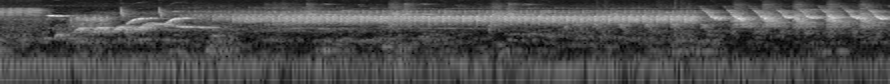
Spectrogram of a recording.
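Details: Sunbathing canary gives a few sweeping whistles, then a long sustained buzzy trill, ending in quick repeated descending notes over a low background hum.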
